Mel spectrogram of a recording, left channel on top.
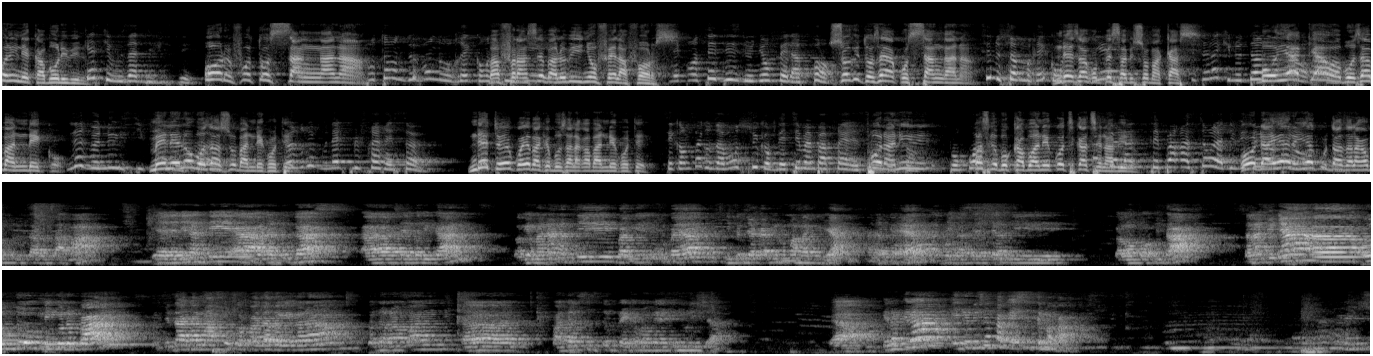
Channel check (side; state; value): both; different; correlation 0.00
